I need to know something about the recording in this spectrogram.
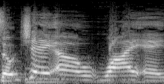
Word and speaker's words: Gioia: Tell them how to, Sandra, tell them how to spell it real quick. It's Joya, Joya Halava.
